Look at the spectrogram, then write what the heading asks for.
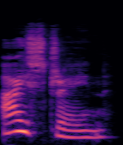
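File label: "eyestrain", British English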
